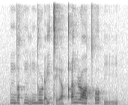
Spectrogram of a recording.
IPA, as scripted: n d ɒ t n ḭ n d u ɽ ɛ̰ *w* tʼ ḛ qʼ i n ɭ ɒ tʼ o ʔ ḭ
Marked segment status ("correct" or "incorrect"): incorrect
